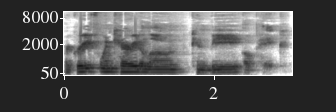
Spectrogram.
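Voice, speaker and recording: Low, even-voiced man leading a solemn ritual. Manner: measured, solemn, pausing between short phrases. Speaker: congregation worship leader. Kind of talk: solemn spoken grief ritual. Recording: roomy, echoing sound.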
